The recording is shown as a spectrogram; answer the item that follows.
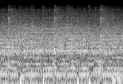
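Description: Loud upbeat dance music with a steady drum beat, a little over two beats a second.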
